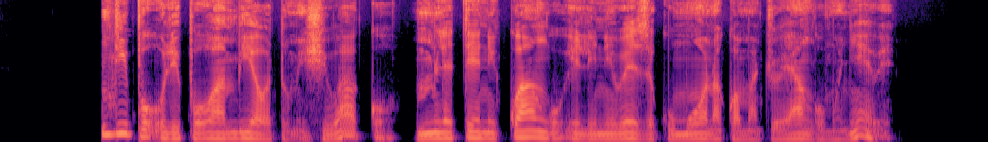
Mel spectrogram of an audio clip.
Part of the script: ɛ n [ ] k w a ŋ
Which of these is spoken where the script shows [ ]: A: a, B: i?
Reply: B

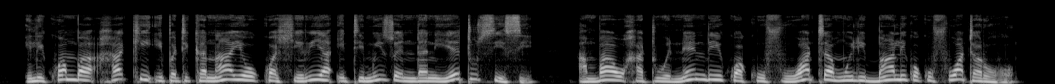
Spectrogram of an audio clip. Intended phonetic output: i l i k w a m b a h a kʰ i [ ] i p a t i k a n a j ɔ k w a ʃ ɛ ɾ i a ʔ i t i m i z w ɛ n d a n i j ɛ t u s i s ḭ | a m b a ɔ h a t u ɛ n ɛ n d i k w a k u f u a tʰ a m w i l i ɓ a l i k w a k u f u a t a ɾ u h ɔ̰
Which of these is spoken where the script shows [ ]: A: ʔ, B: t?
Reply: A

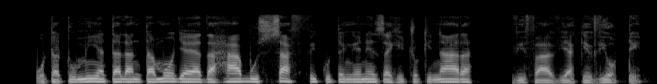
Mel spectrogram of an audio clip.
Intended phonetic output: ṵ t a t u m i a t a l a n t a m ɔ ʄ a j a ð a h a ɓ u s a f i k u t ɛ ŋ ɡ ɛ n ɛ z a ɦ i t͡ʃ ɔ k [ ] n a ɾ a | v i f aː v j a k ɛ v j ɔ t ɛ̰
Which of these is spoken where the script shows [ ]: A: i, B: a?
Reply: A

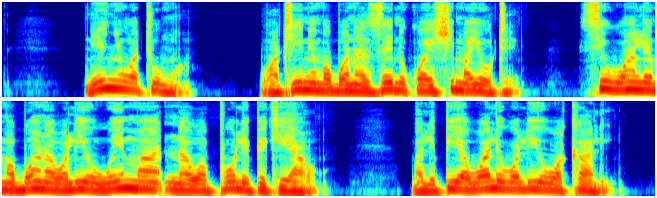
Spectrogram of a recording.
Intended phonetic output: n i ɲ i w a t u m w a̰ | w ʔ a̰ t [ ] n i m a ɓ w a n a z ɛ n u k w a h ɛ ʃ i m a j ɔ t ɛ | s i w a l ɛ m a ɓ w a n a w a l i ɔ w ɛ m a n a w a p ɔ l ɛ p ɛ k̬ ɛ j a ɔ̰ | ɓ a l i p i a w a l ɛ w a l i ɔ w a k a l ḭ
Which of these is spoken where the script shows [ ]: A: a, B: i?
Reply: B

